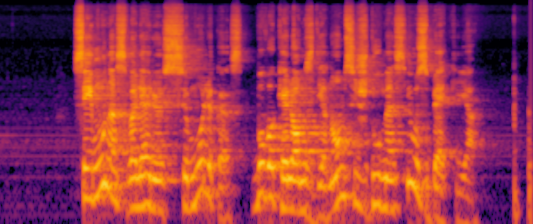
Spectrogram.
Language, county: Lithuanian, Vilnius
